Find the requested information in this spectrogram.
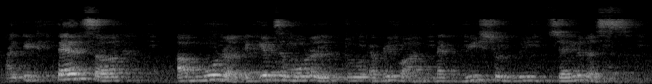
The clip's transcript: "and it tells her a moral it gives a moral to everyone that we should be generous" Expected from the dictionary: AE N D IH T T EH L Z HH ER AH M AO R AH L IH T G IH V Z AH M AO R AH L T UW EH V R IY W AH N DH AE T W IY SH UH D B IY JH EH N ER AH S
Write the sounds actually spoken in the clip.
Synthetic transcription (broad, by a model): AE N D IH T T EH L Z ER AH M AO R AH L IH T G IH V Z AH M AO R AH L T UW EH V R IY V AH N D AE T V IY SH UH D B IY JH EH N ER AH S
